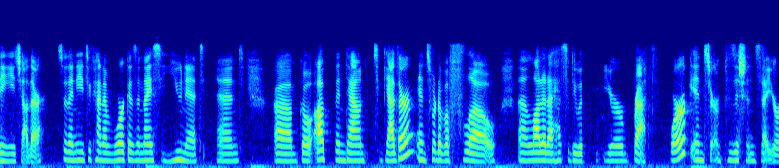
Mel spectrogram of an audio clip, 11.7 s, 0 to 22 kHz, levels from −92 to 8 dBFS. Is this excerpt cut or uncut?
uncut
